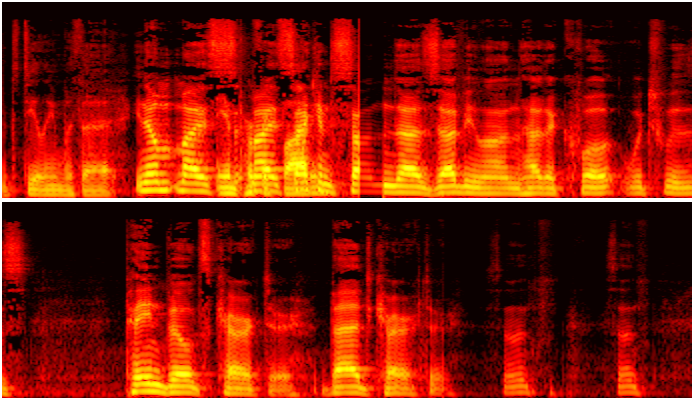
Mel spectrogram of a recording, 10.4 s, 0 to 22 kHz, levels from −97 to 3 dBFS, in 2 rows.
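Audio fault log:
2.67–2.86 s and 8.48 s to the end: sudden gain jump. A digital gain change was likely applied from one sample to the next with no ramp, first cutting level by about 23 dB for a brief 0.19 s, then by about 12 dB for the final 1.9 s. Because the step is scaled onto the whole signal at once, sound and background drop together abruptly rather than fading, so the level appears to switch down instantly, recovering only after the first dip.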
